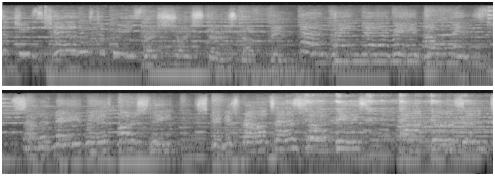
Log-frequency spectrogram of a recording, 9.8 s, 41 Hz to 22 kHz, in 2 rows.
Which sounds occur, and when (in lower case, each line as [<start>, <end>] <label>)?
[0.00, 9.82] music
[0.08, 1.35] female singing
[1.32, 2.87] male singing
[2.91, 4.68] female singing
[4.96, 6.60] choir
[6.84, 8.89] choir
[8.17, 9.27] jingle bell
[8.86, 9.82] female singing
